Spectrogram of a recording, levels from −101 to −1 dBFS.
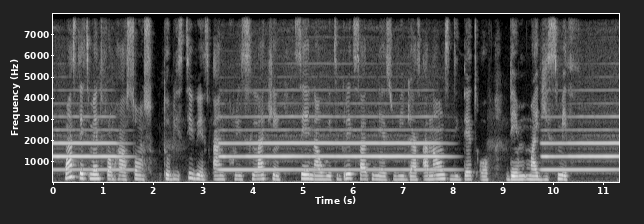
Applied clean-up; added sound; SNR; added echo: none; Wind instrument, woodwind instrument; -1 dB; none.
